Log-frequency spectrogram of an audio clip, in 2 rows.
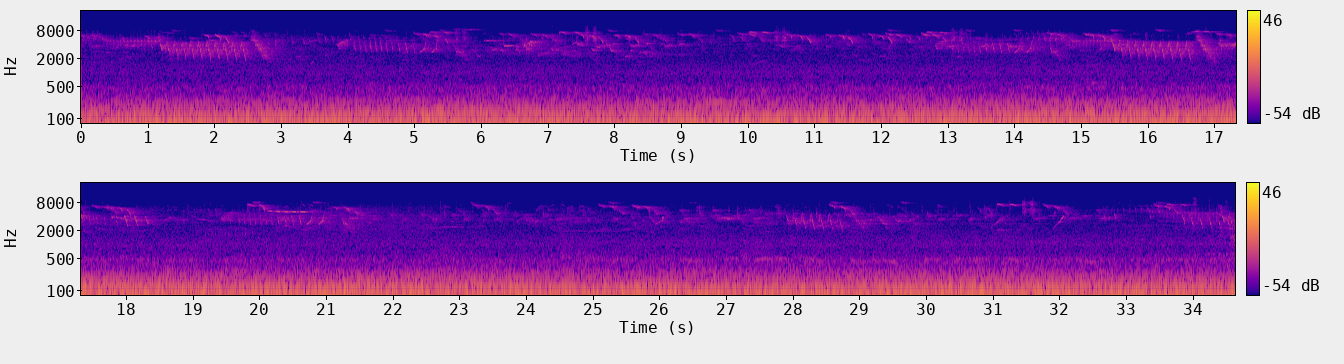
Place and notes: Urnenhain, Parkfriedhof Neukölln, Berlin, Deutschland - cemetery, spring ambience
morning ambience in spring at cemetery Parkfriedhof
(Sony PCM D50, DPA4060)
Berlin, Germany, 25 April 2019, ~08:00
